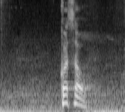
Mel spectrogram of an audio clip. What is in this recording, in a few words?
cloud, Mokilese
